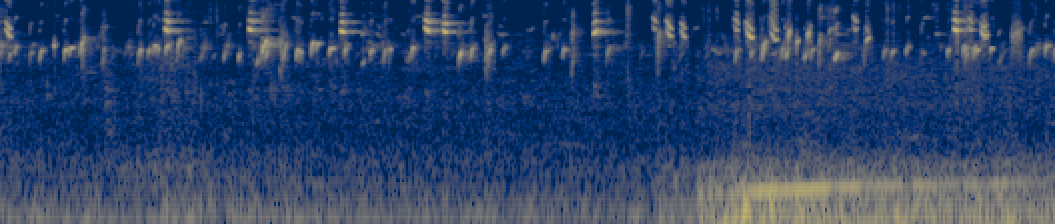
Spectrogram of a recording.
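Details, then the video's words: European goldfinch giving a motivating song: short, high, sparkling twitter phrases at regular intervals, becoming denser near the end as a steady low hum rises underneath. "Highlighting motivating songs for creative goldfinches in simple ways"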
